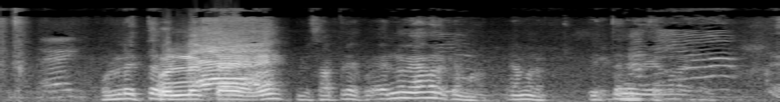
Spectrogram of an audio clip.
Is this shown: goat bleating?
yes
